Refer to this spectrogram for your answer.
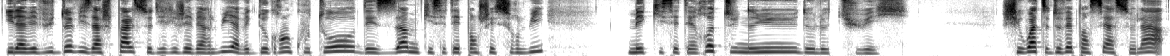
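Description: A woman narrating a children's novel aloud in a steady, even storytelling manner. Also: mid-range voice, no room sound, clean studio sound.

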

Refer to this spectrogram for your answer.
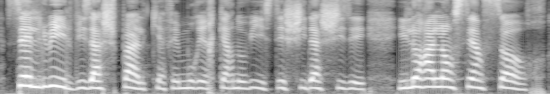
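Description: A woman voicing a hateful older male shaman in a storybook reading, shouting accusations. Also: on the high side, normal speed, no echo, clean studio sound, close to an everyday voice. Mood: accusing.

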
